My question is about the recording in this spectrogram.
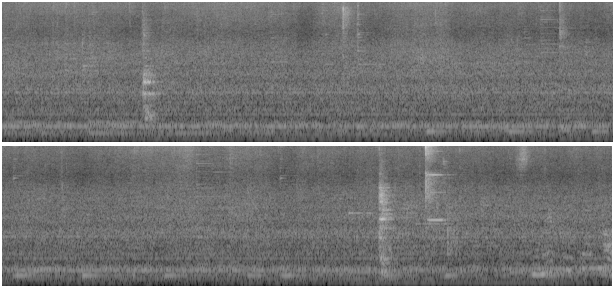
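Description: Portable induction cooktop humming steadily, with a low buzz that pulses on and off about twice a second. Metal tongs clink against the enamelled cast-iron skillet once about a second and a half in, and twice close together near the end.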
